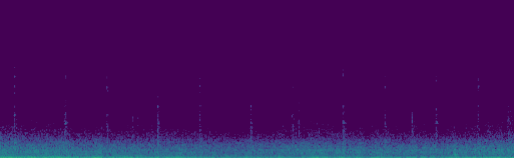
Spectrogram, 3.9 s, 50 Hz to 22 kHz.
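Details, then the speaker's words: 2001 Honda S2000 AP1 with the original clutch at 32,000 miles: a low engine drone with a faint buzz when the throttle is lifted. This is clutch buzz from the original clutch, slightly improved but not cured after replacing the clutch master cylinder. "And I noticed, so since I have an AP1, I have clutch buzz. So when I let off the gas, you'll hear like kind of like a buzzing, which kind of gives the car character."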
